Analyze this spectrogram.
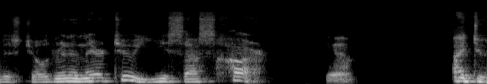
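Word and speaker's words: יששכר: The word Yisachar, why don't we say Yisachar? I mean, there's an extra shin in there that is silent. I never understood that. I never even thought about it. Yeah, Yisachar.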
